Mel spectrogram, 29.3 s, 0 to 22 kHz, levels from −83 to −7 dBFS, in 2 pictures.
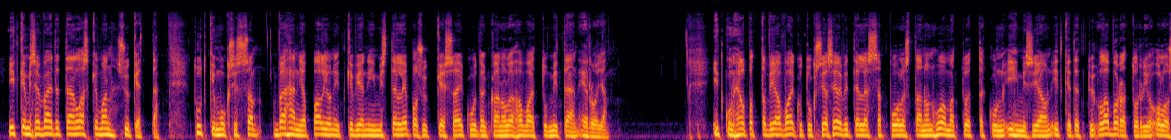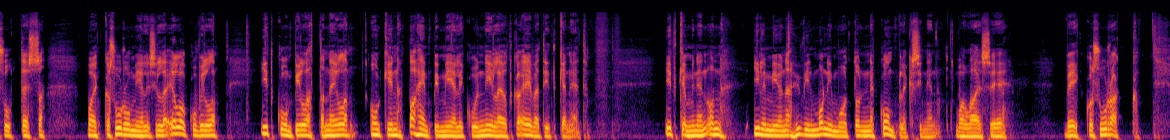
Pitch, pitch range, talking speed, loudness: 145 Hz, 130-160 Hz, 110 wpm, -19 LUFS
